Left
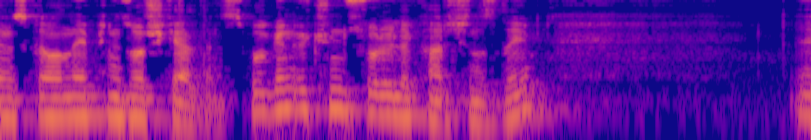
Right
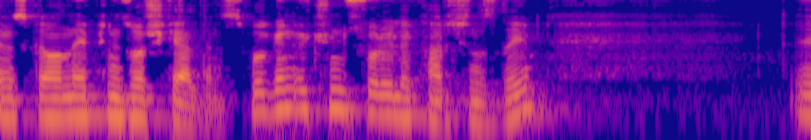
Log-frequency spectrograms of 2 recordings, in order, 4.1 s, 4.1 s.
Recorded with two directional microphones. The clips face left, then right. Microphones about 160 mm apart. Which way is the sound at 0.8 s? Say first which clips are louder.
Right 5 dB; 30° right (ahead or behind).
